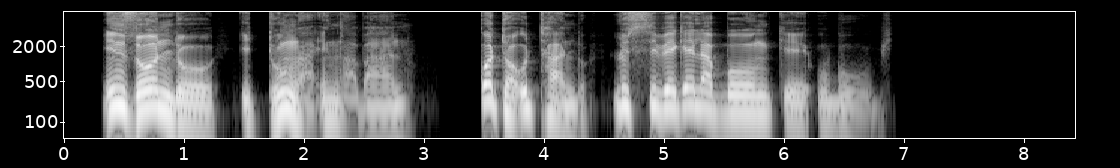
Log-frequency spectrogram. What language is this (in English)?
North Ndebele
